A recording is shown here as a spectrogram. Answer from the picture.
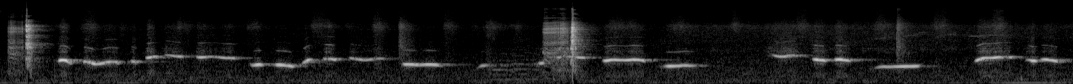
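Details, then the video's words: Pet parrot indoors whistling a tune, a bird said to wolf-whistle and whistle a film marching song: a run of clear, sliding whistled notes, some held, some stepping up and down, with short breaks and a few sharp clicks. "The Whistling Jungle Parrot"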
